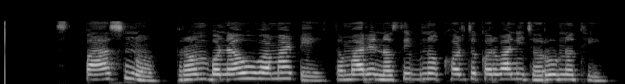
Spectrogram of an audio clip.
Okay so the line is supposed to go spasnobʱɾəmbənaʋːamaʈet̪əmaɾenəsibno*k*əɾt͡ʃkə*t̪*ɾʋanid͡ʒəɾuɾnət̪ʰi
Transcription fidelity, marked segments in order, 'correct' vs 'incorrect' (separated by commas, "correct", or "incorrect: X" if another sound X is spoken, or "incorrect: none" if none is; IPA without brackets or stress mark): incorrect: kʰ, incorrect: none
